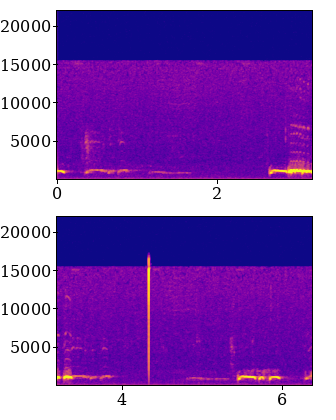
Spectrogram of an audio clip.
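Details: Zebra dove of local stock singing keenly as a lure to make rivals reply fast: two loud bursts of quick, rolling coos about three seconds apart, linked by fainter drawn-out cooing phrases, with a single sharp click midway and a low steady rumble.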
